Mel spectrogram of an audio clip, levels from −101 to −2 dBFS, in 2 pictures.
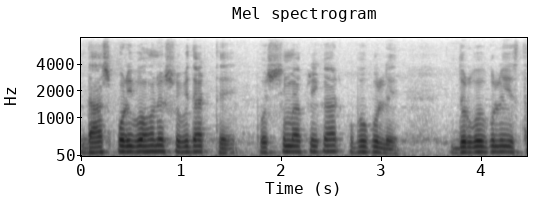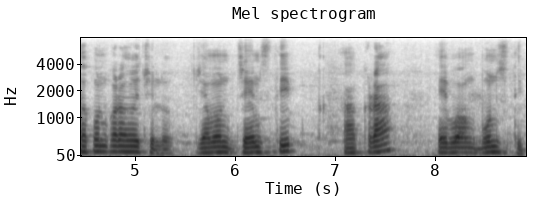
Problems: constant background noise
